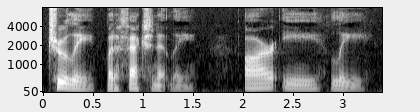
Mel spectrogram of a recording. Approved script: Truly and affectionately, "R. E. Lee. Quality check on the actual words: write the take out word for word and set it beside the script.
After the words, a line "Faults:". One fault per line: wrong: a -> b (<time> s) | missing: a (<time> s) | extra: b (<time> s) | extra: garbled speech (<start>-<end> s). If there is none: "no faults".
Truly but affectionately, "R. E. Lee.
Faults:
wrong: and -> but (0.6 s)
